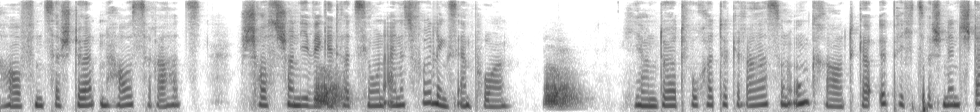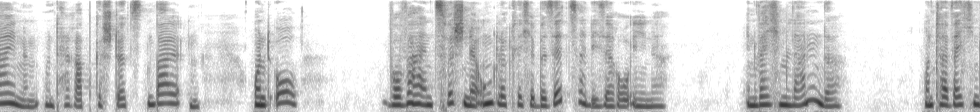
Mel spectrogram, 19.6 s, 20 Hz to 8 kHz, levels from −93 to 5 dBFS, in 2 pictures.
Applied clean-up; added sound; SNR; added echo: none; Brass instrument; 3 dB; none.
